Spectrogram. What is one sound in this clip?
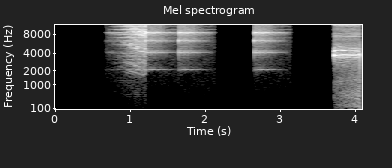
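Short electronic beeps sound in a countdown.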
